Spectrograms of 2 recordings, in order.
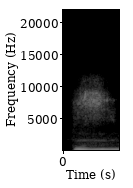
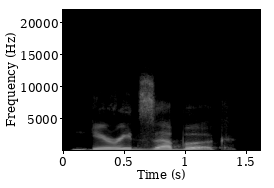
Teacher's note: La S ahora se pronuncia como si fuera una Z, como la abejita.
